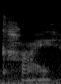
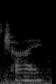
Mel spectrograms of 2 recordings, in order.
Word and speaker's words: chai: And she was like, "It's pronounced Kai, actually." And I was like, "What? Really? I've been saying chai my whole life. I'm pretty sure it's chai." And then I pulled up my phone, typed into Google, how to pronounce chai. It It showed chai. I showed it to her. I was like, "Oh, look. No se it says chai."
